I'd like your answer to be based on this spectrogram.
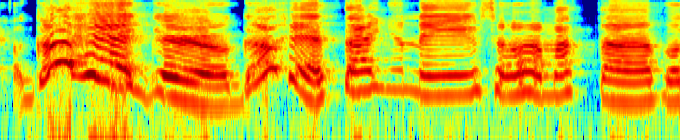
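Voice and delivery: high-pitched, cheering send-off; encouraging poll worker. Retold or imitated. Poll worker sending voter to sign, encouraging.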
